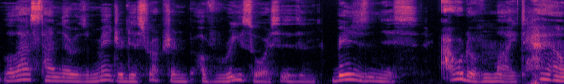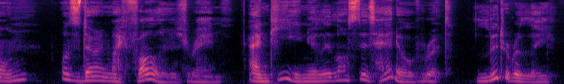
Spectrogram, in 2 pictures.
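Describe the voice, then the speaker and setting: A woman's voice: rumbling low, expressive, unhurried, few pauses, mellow, slightly rough, full character voice. A woman voicing a pompous, fretful male king in an audio storybook, blustering and dithering. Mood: fretful, self-important. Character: flustered, pompous, fretful male king, self-absorbed bureaucrat.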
